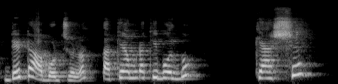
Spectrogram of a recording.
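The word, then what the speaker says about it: cache: ফ্রমজমা suffering ফ্রমজমা পরেরটা ক্যাশে ক্যাশে ভুল ক্যাশ ক্যাশ আমাদের সিস্টেমে মোবাইলে বল ট্যাবলেটে বল অথবা কম্পিউটারে যে আবর্জনাগুলো জমে ডেটা আবর্জনা তাকে আমরা বলব ক্যাশে না ক্যাশ তোমার ডেটা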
